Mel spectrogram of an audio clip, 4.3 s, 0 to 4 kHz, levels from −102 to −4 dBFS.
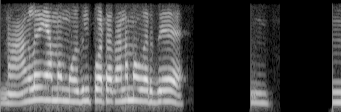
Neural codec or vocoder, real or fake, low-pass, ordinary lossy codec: none; real; 3.6 kHz; none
